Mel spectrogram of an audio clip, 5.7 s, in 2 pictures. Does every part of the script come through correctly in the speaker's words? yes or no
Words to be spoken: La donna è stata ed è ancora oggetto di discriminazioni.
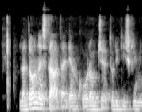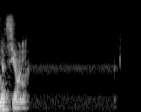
yes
